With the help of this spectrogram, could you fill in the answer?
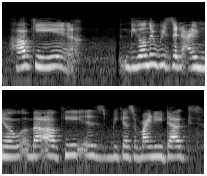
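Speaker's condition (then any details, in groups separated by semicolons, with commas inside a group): Friedreich's ataxia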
